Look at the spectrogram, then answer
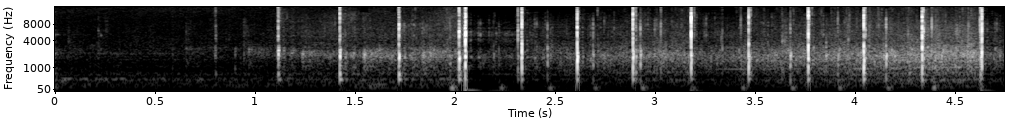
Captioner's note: audience applauds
